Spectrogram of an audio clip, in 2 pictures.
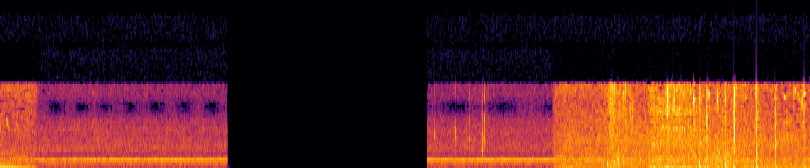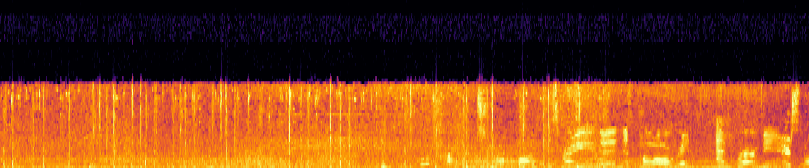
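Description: The horse Roach in The Witcher video game trots and gallops, its hooves beating a steady repeated clip-clop that grows louder and denser, with a brief dropout early on.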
